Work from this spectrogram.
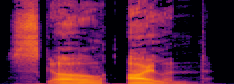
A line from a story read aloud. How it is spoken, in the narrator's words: Jack said quietly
